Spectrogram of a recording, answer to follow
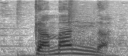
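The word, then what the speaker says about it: команда: Kamanda. Esa O lo puede confundir, ya se lo he dicho antes, la O cuando no va acentuada suena A, viene del argot militar, Kamanda.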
